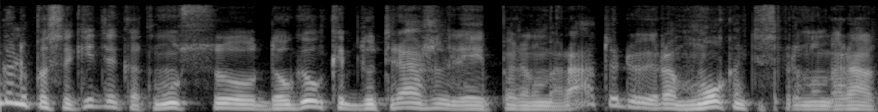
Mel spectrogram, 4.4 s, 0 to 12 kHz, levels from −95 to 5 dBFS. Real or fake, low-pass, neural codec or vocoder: fake; 9.9 kHz; vocoder, 22.05 kHz, 80 mel bands, Vocos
